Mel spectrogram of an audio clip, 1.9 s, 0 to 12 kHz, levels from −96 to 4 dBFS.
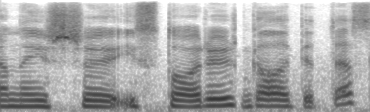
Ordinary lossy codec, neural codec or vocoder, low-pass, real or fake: MP3, 96 kbps; vocoder, 44.1 kHz, 128 mel bands every 256 samples, BigVGAN v2; 10.8 kHz; fake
